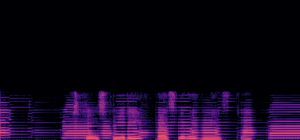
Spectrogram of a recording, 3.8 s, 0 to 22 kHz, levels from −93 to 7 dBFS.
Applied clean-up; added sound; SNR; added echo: neural mask model RNNoise.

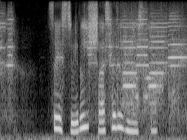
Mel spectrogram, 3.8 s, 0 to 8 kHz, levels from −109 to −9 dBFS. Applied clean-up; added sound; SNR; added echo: neural diffusion model UNIVERSE++.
